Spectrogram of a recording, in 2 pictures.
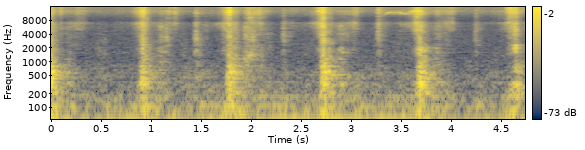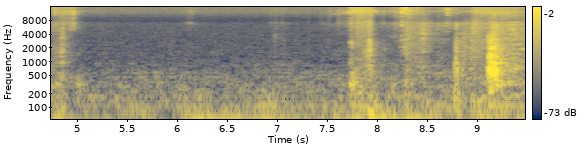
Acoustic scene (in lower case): kitchen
